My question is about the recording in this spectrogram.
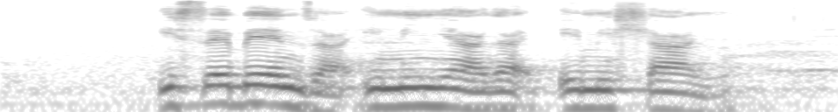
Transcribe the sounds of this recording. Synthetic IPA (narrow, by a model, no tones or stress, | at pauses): isɛɓɛnd͡zʱaʔimiɲak̬aemiɬaːnu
